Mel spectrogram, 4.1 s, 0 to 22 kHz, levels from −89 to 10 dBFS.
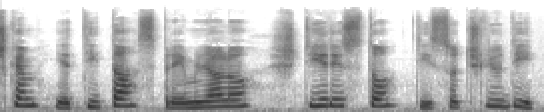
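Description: No technical faults can be heard anywhere in the recording, and the speech signal stays steady and intact throughout.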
